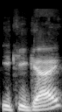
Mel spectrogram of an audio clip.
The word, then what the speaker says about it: ikigai: I remember in a session, Create Your Narrative with Simone, she referred to it as your ikigai. Did I get that pronunciation correct?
